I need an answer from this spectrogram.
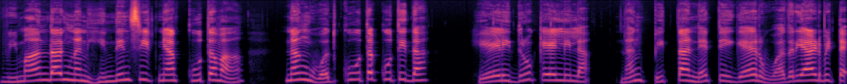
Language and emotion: Kannada, angry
